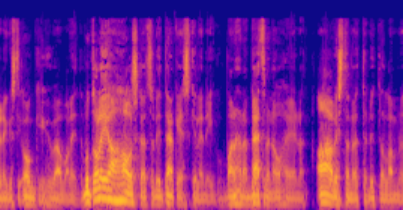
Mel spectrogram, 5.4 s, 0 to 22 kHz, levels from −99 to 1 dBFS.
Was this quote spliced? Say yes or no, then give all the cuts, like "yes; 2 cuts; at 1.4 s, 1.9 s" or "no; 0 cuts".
yes; 2 cuts; at 2.3 s, 4.2 s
